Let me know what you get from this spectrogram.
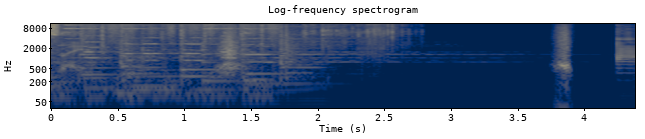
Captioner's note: wind whooshing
